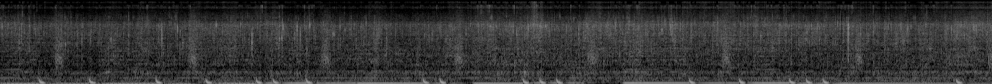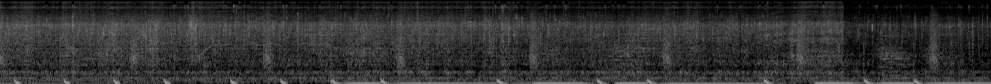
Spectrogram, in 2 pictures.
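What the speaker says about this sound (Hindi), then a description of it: "ये भून भून के मसाले को देखें ऑयल आना शुरू हो गया बाहर।" Steady crackling sizzle of masala spices frying in hot oil for chana dal, with occasional stirring scrapes, continuous and close, no talking.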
